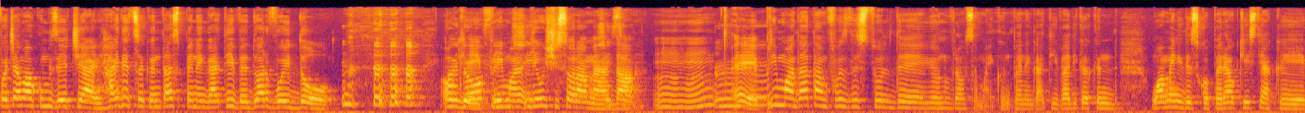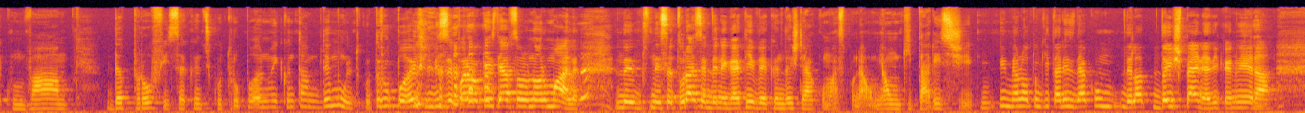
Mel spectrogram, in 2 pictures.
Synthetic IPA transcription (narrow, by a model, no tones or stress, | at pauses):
fət͡ʃeamakumze̞t͡ʃe̞anʲɦajd̪et̪səkɨnt̪at̪sʲpe̞ne̞ɡat̪ive̞d̪oarvo̞jd̪o̞w | okʲejɾimaje̞wʃiso̞ɾamad̪ahm̩epɾimad̪at̪əamfo̞st̪d̪e̞st̪uld̪e̞jewnuvɾeawsə̰ma̰jkɨ̰nt̪̚pe̞ne̞ɡat̪ivead̪ikəkɨnd̪ | o̰ʔame̞nid̪e̞sko̞pe̞ɾeawkʲe̞st̪ijakəjekumva | d̪əpɾo̞fisəkɨnt̪sʲkut̪ɾṵpənuijkɨnt̪amd̪e̞mult̪kut̪ɾupəʃimis̬e̞pəɾeokʲe̞st̪ijeabsolut̪no̞rmalənene̞sət̪uɾasemd̪e̞ne̞ɡat̪ive̞kɨnd̪əʃt̪iakṵma̰spunea̰wmia̰wuŋkʲit̪a̰ɾʔist̪ʃḭmjaluat̪unŋkʲit̪aɾis̬t̪d̪eakumd̪e̞lad̪o̞jʃpeanʲad̪ikənujeɾa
